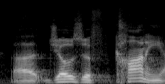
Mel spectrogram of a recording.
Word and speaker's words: Joseph Kony: But the leader of this group, Joseph Kony, I believe is how you say his name,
